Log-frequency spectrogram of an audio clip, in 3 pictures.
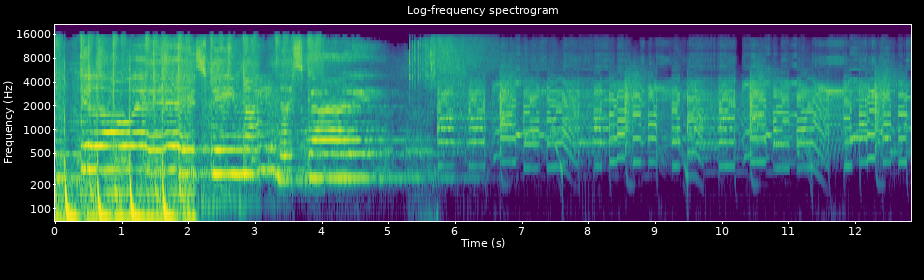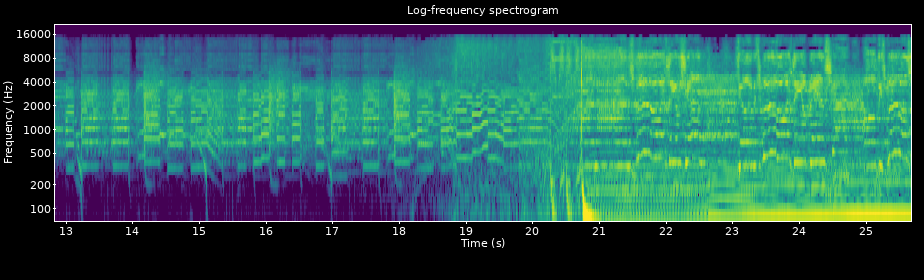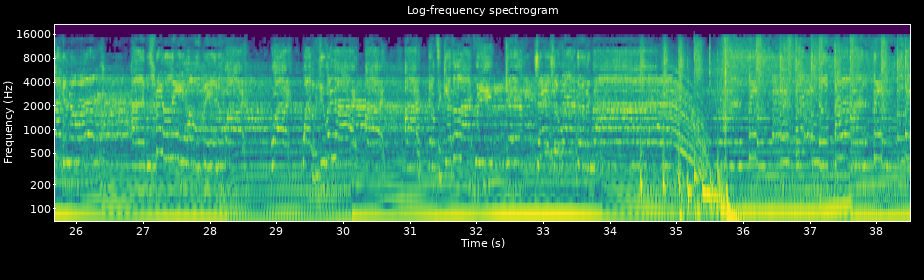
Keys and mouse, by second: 3.1 alt+a, 3.9 shift+middle click, 7.8-10.0 shift+middle drag, 10.5 shift+middle click, 11.2 Tab, 11.7 alt+a, 12.0 shift+middle click, 12.6 ctrl+s, 13.6 click, 13.9 Tab, 14.5 alt+a, 15.3 click, 16.9 shift+d, 18.3 shift+middle click, 19.0 g, 20.1-24.9 typing, 26.4 e, 27.1 e, 27.9 e, 30.0 f, 31.2 alt+a, 32.9 ctrl+right click, 33.9 f, 34.1 alt+a, 36.0 k.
